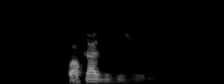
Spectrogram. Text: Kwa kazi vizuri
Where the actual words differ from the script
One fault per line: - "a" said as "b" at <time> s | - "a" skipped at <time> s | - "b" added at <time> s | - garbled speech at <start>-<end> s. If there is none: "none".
none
